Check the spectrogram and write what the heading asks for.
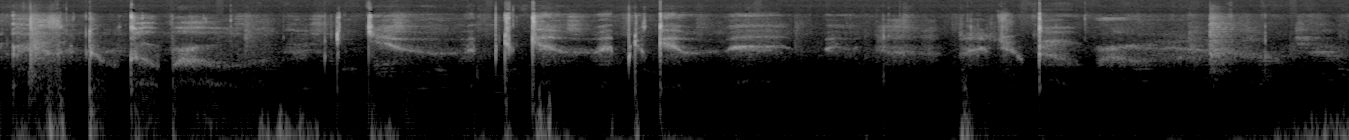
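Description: A boy whispering quietly to himself, with scattered small clicks and taps.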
